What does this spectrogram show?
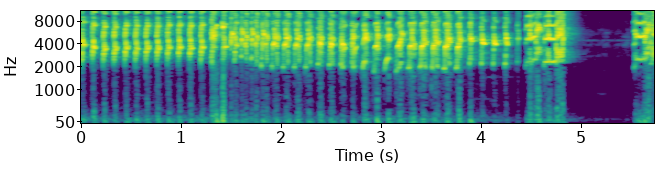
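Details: Lovebird delivering a ngekek, the long chattering song meant to set other lovebirds singing. A fast, dense, shrill trill of rapid repeated notes lasts nearly five seconds, then a brief pause and a fresh burst.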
